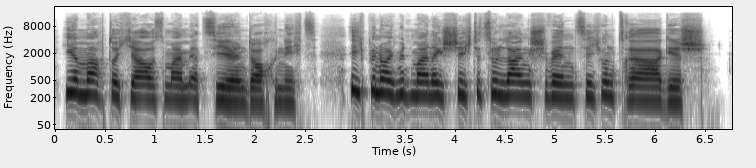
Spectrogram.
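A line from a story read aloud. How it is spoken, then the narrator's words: Little mouse sighing. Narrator (German): seufzte das Mäuslein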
